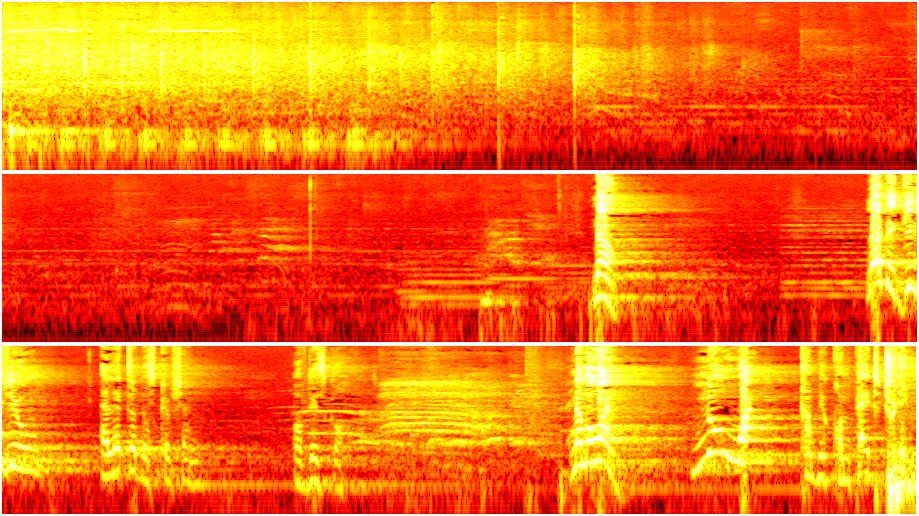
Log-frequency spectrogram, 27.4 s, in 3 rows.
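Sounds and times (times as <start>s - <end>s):
crowd clapping: 0.0s - 7.8s, 23.1s - 23.8s
speech: 15.1s - 15.4s, 18.0s - 20.4s, 21.2s - 22.0s, 23.9s - 24.6s, 25.2s - 27.4s.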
